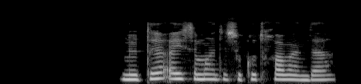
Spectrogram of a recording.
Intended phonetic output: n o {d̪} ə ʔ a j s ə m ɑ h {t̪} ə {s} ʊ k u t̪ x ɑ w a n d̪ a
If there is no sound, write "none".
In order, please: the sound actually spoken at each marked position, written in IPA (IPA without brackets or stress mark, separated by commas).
t̪, d̪, s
